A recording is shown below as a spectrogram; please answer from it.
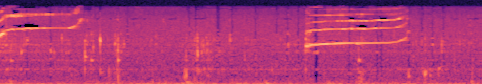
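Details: Underwater off Tenerife, a young pilot whale answers a human's whistles: two long tonal whistles, each ending in an upward flick, the second starting lower and then holding steady. Faint clicks and water noise are heard in the background.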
